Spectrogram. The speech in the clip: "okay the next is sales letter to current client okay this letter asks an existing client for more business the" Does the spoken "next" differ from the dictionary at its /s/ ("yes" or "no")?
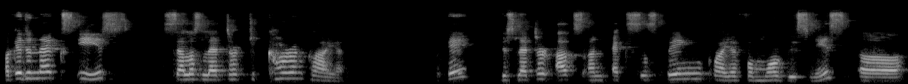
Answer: no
